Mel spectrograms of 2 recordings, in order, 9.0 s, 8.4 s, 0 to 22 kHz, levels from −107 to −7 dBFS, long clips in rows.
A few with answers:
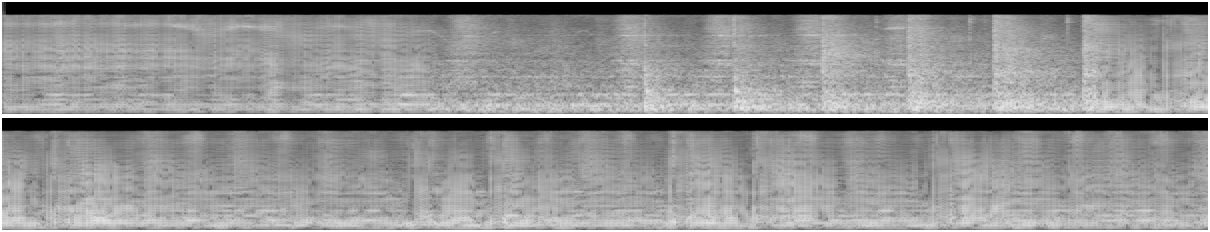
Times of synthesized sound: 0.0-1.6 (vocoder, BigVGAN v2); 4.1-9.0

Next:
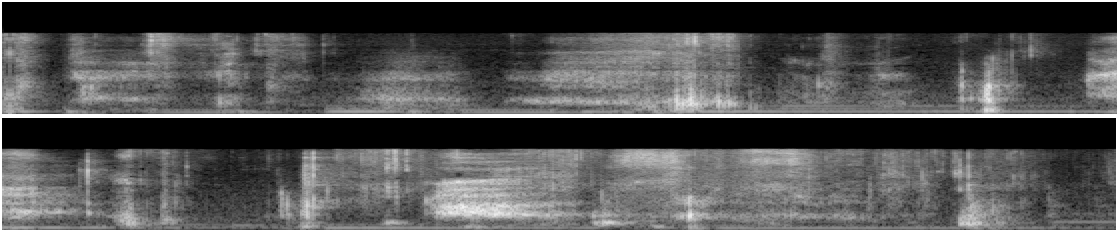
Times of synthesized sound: 3.5-4.3 (autoencoder, DAC-VAE); 6.3-7.0

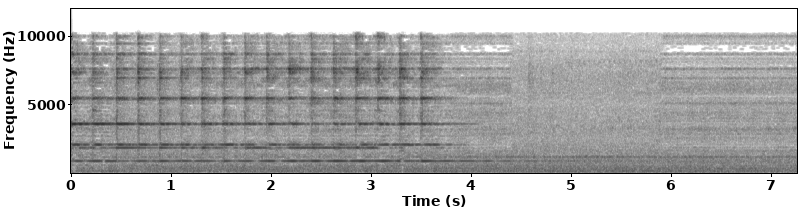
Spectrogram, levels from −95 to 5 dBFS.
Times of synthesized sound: 0.0-0.4 (autoencoder, DAC-VAE); 1.1-4.4; 5.9-7.3

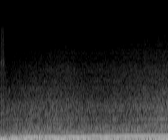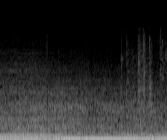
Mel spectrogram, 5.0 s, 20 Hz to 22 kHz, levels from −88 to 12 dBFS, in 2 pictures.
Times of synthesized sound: 0.0-1.1 (autoencoder, DAC-VAE); 1.6-4.6

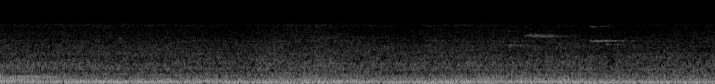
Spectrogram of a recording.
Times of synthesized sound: none

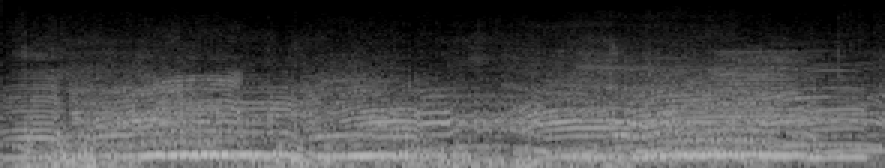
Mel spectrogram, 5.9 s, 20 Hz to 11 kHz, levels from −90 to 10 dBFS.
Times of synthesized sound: 0.7-2.0 (vocoder, BigVGAN v2)

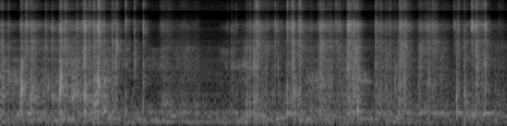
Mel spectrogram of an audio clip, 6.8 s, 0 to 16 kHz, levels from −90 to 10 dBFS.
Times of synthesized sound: 0.0-1.5 (autoencoder, DAC-VAE); 2.0-6.8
